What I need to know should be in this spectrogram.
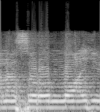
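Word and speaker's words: نصر الله: এই যে ইজা জা নাসরুল্লাহি ওয়াল ফাত, এখানে সোয়াদ আছে, মুখ গোল করে উচ্চারণ করা লাগে। নাসর মানে সাহায্য, নাসর মানে কি? আর ইজা জা নাসরুল্লাহ সিন দিয়ে যদি কেউ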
